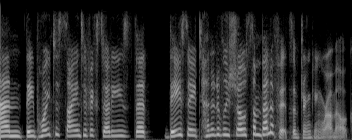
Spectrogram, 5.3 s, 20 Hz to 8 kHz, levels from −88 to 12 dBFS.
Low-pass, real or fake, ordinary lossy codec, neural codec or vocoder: 7.2 kHz; real; AAC, 48 kbps; none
